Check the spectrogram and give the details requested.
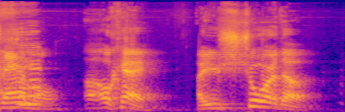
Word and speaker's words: XAML: Is it pronounced XAML, XAML, or XAML? Seth, we've talked about this. Yeah. It's XAML.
